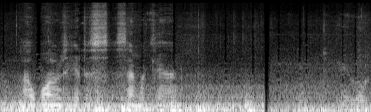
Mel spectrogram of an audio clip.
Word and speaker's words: Samarkand: So here I am, Samarkand, that's how they say it in Uzbek, Samarkand, the second largest city in Uzbekistan, on the Silk Road.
